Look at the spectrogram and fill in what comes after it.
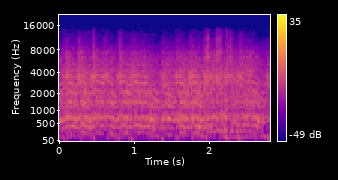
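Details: Dodge D200 truck after wiring and fuel work, ether sprayed, carburetor needing a kit: steady fast cranking with rough uneven catching over a busy hiss, never settling into a run, not starting.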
